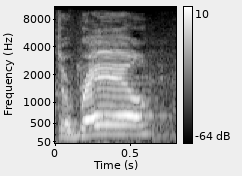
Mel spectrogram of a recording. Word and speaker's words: Daryl: Yeah, my name Darrell. It's spelled like Daryl, but it's pronounced Darrell.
